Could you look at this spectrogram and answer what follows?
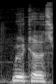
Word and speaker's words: Mythos: It is actually supposed to be Mutos Reploid. They just spell it kind of weird, like they spell it phonetically as opposed to how you would spell it in ancient Greek, which is like here,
